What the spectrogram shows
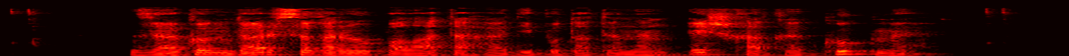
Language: Bashkir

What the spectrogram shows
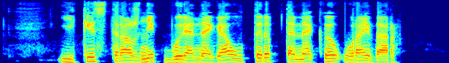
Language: Bashkir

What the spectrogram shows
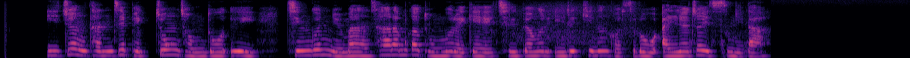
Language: Korean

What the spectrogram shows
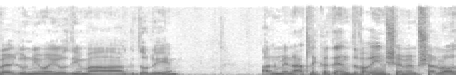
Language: Hebrew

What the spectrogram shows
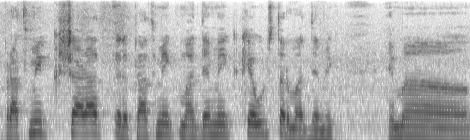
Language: Gujarati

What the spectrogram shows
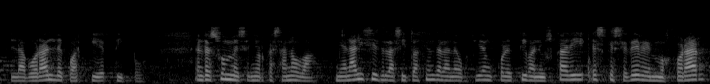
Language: Spanish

